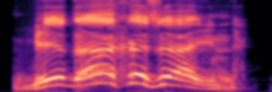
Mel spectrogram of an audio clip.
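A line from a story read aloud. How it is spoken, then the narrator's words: Creaky old soldier voice. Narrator (Russian): проскрипел старый ландскнехт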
